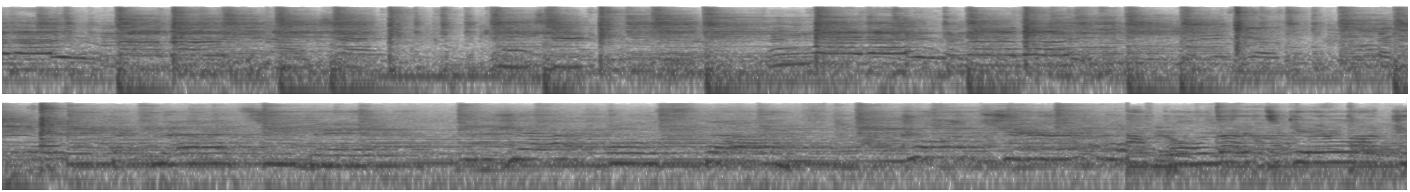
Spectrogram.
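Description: Street music: a busker sings and strums an acoustic guitar while kicking a bass drum about twice a second. About seven seconds in, the drum beat stops and a different singer's voice and guitar take over.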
